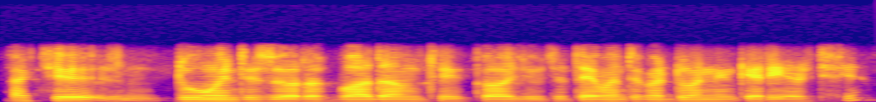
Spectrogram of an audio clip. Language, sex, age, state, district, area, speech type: Kashmiri, male, 18-30, Jammu and Kashmir, Pulwama, rural, conversation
